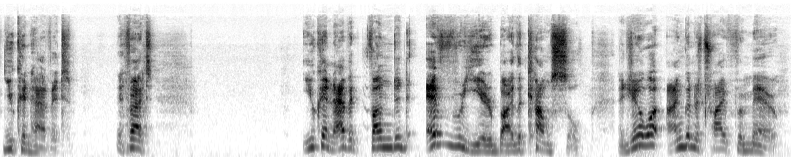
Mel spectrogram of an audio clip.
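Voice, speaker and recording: A man voicing a blustering male councilman who makes loud, boastful promises. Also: mid-range voice, normal speed, pitched above the performer's own voice.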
